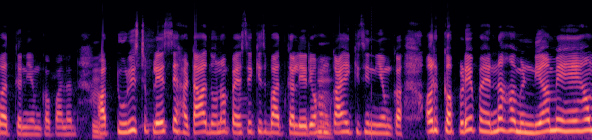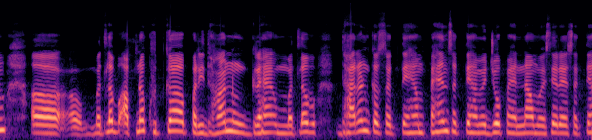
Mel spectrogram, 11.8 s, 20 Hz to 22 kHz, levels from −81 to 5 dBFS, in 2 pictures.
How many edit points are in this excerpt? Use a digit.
0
